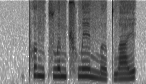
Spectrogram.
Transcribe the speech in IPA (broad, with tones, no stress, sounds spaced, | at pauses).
pʰ ɤ˥˧ ŋ t͡s w ə˥˧ n ʈ͡ʂʰ w e˥˩ ɪ̯ n̪ ɤ˨˩ t̪ w a˧˥ ɪ̯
